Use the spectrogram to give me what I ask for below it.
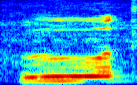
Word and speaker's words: would: No suena la L. Solamente voy a hacer una especie de U alargada y digo would like, would like, would like, would like.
